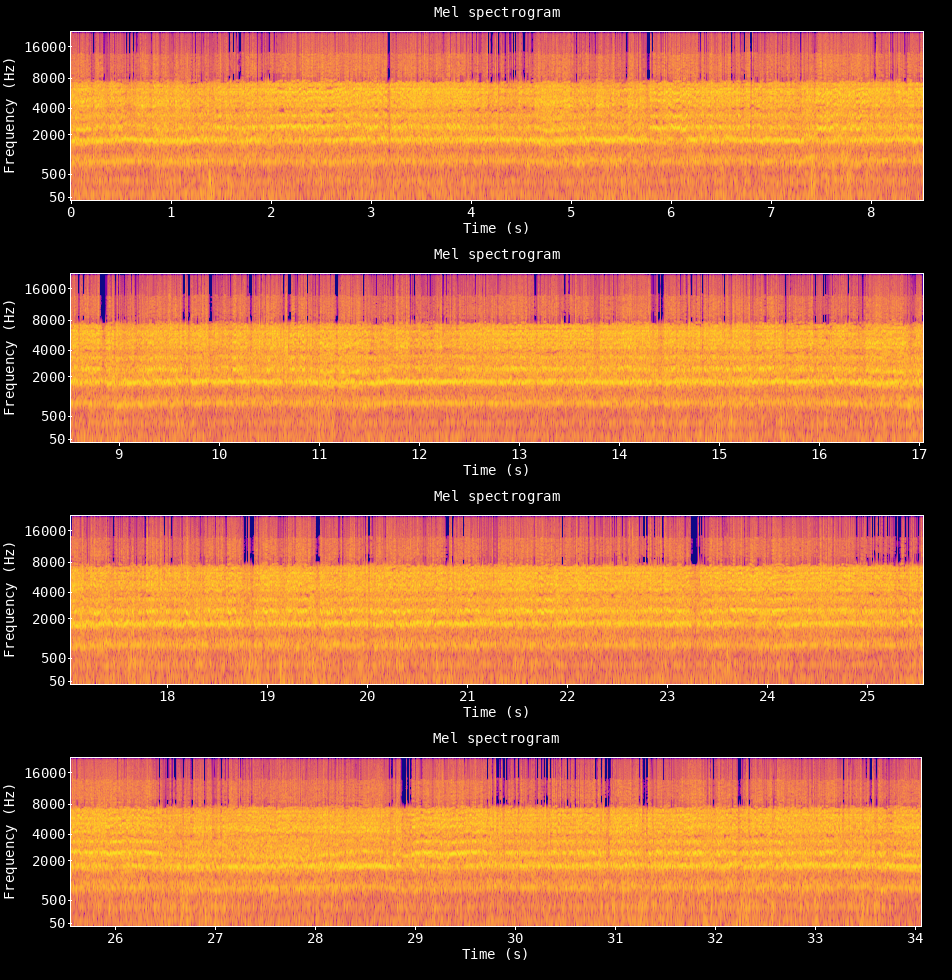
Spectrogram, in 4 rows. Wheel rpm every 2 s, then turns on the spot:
220, 230, 230, 230, 230, 220, 240, 240, 230, 230, 230, 230, 230, 220, 220, 230, 230.
none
